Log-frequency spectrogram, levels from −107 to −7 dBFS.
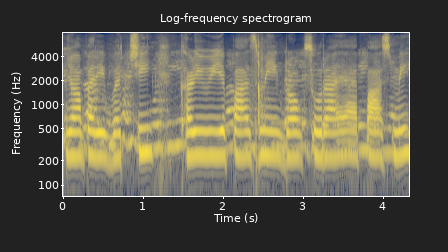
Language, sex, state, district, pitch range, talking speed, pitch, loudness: Hindi, female, Bihar, Sitamarhi, 225-240 Hz, 250 wpm, 230 Hz, -18 LUFS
